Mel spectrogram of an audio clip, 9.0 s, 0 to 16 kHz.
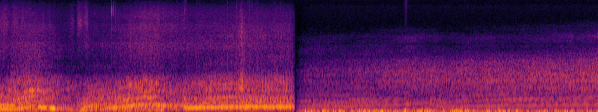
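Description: Two cars launch hard from a standing drag race start, a Caterham and a V8 Mercedes-AMG GT with over 470 horsepower, their engines revving up loudly through rising gear pulls before the sound shifts to a steadier, more distant drone.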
